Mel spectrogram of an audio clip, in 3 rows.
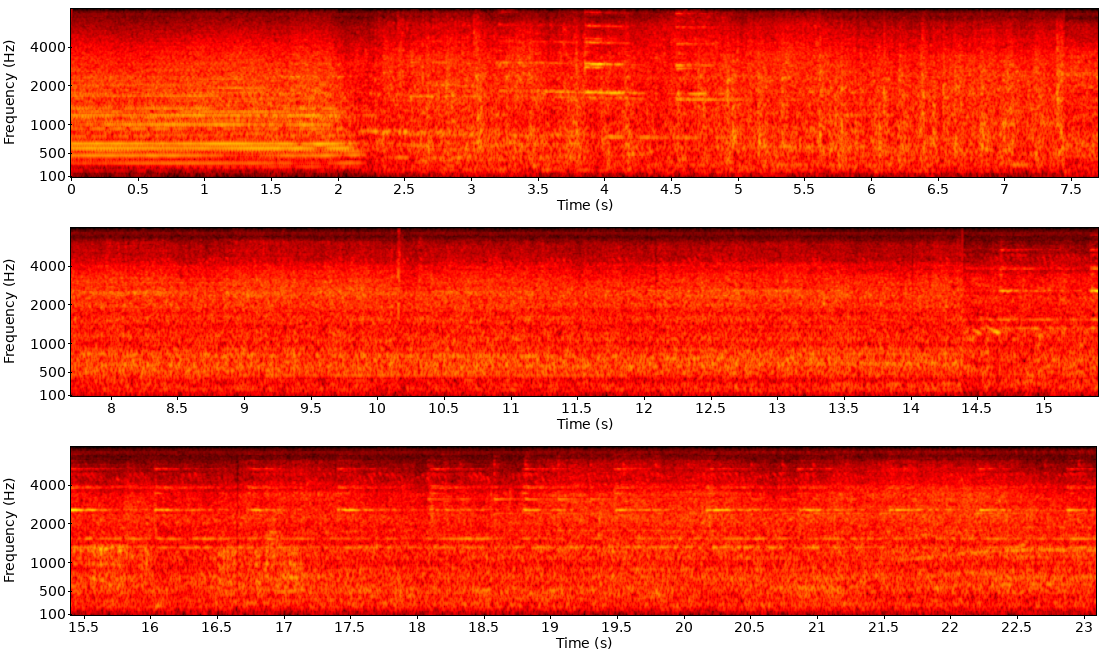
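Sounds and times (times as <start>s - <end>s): diesel locomotives running: 0.0s - 23.0s
wheels clattering over rail joints: 2.3s - 7.6s.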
